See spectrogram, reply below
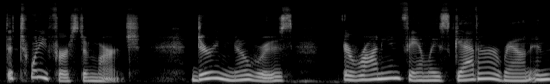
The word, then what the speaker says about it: Nowruz: Like, the Persian word N-O-W pronounced no means new. And the word R-U-Z, ruz, means day. So Nowruz literally means starting a new day.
